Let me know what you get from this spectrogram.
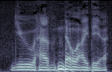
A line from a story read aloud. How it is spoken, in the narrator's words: I laughed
